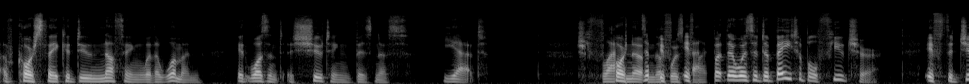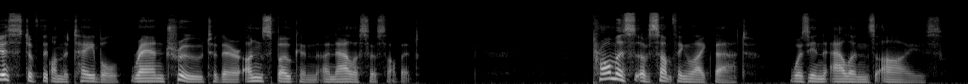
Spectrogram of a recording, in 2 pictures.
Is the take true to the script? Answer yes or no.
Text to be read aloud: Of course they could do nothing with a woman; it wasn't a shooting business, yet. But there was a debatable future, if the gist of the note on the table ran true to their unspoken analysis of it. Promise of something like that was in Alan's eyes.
no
